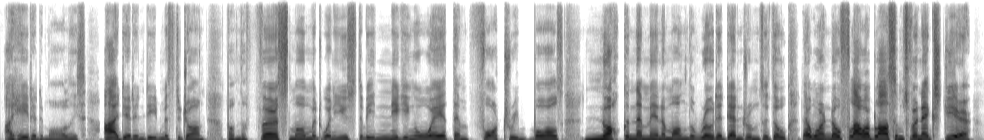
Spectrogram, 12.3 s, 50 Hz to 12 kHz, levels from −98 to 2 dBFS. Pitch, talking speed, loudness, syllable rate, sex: 165 Hz, 195 wpm, -19 LUFS, 5.1 syllables/s, female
